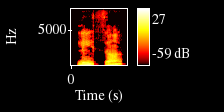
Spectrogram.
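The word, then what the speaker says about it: listen: लिसन नो, क्योंकि T silent है। तो लिसन अगर कहीं पर भी होगा तो आपको टी को साइलेंट रखना है।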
